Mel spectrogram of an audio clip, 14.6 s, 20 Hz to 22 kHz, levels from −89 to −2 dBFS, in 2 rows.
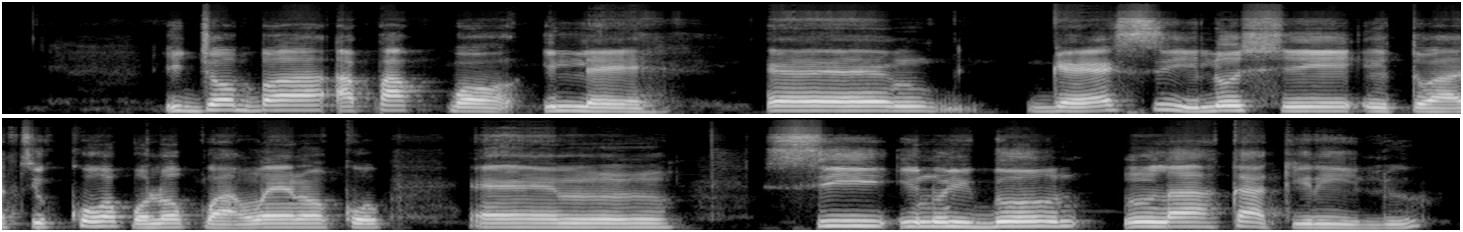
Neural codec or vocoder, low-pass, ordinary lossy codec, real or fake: codec, 44.1 kHz, 7.8 kbps, Pupu-Codec; 19.8 kHz; Opus, 32 kbps; fake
